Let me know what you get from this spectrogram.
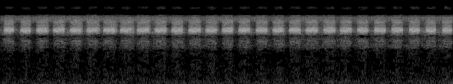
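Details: Provence cicadas singing in summer, southern France: a high, grating buzz pulsing in a very even rhythm of about five beats per second, with nothing else heard.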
